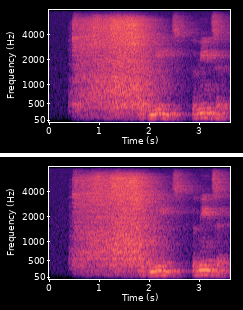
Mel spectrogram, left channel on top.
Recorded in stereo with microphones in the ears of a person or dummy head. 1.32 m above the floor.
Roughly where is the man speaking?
Left.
